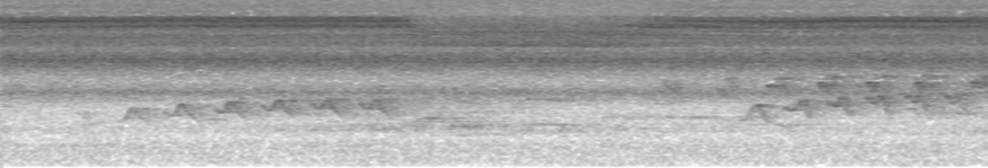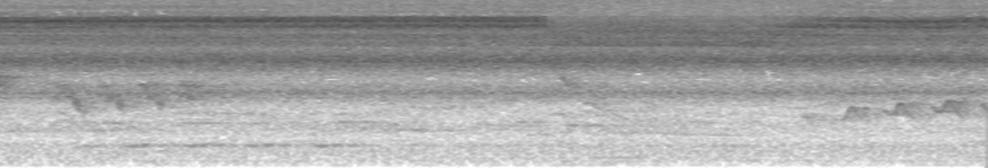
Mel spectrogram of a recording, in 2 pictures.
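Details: Summer cicadas sustain a piercing, steady buzz with short breaks, accompanied by several bursts of rapid, repeated bird notes spread through the recording.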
